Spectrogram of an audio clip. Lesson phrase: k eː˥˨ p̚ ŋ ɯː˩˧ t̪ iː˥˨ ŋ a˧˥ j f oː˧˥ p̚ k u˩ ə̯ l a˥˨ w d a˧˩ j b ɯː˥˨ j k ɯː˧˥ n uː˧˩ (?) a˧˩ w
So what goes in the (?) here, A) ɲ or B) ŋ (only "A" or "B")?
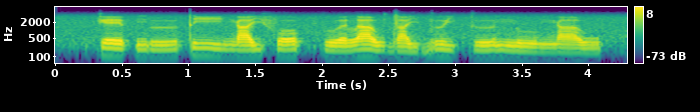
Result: B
